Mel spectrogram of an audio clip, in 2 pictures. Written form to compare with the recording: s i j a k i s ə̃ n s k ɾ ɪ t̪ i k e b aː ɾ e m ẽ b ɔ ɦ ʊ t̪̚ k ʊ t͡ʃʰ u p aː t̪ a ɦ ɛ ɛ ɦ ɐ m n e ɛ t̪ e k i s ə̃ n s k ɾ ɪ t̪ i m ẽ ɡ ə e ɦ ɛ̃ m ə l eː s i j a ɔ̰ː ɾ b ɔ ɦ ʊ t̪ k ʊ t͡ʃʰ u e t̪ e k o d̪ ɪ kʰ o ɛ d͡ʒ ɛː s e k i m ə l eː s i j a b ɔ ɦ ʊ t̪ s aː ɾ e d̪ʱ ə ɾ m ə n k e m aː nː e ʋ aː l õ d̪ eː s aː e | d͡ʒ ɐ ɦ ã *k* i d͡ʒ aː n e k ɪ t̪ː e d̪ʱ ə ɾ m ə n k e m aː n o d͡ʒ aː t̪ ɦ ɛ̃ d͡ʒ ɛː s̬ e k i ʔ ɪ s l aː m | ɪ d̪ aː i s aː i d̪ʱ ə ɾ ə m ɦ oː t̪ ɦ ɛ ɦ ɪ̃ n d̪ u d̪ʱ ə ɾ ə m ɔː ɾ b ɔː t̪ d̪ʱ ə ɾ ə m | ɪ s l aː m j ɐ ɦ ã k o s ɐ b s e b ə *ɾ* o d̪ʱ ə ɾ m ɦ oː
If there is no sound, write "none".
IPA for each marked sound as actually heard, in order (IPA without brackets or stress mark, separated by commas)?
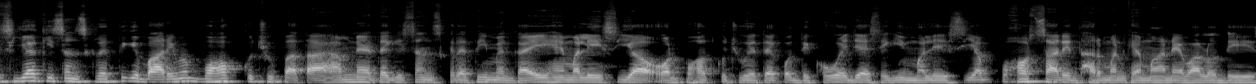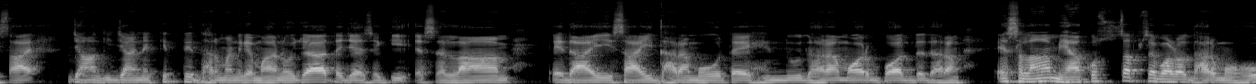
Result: k, ɽ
